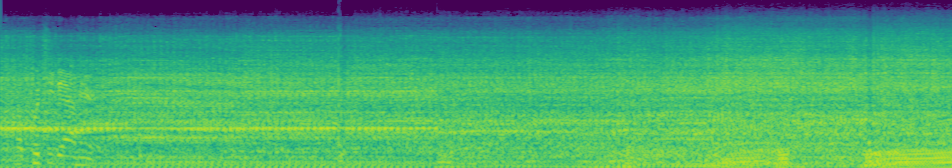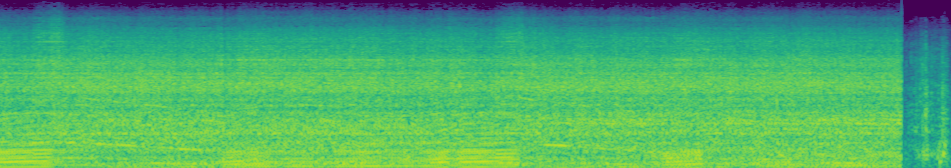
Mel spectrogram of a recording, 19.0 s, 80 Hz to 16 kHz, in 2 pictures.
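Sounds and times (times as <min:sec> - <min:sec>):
engine revving: 0:00.0 - 0:18.6
small engine running under load: 0:00.0 - 0:18.6.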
